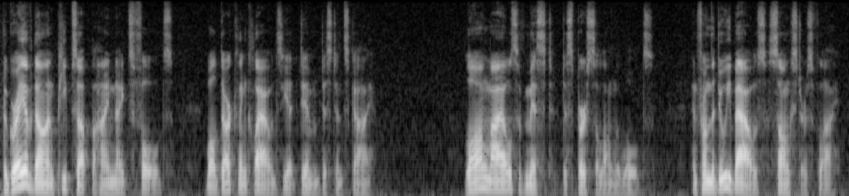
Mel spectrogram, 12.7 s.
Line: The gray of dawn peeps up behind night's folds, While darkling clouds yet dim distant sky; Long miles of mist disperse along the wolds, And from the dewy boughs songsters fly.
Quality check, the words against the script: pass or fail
pass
